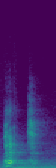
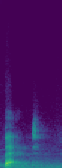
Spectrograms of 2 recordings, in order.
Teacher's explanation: Both of these sounds use your lips, but p is voiceless and b is voiced.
